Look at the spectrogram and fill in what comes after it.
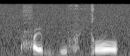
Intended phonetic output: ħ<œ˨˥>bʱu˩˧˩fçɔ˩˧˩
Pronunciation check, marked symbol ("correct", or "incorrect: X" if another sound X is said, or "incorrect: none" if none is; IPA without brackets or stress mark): incorrect: ɛ˨˥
